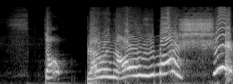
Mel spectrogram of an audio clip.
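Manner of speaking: high, loud indignant pirate yell; Jack Sparrow impression. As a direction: shriek it like an outraged old Englishman. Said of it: "he sounds like that".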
